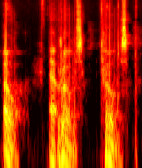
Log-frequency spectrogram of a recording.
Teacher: O, the diphthong, exaggerated, takes more time. You switch from one sound to the other, but each one becomes shorter.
